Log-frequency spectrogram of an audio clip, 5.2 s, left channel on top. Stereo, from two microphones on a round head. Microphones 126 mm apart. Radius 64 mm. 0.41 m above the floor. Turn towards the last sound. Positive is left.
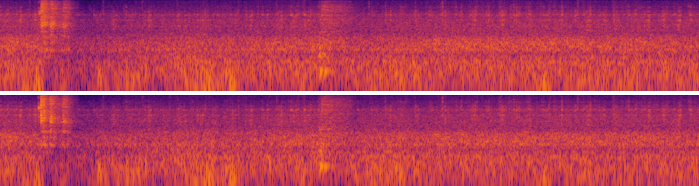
turn(degrees=-25)  # may be behind; listen again after turning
